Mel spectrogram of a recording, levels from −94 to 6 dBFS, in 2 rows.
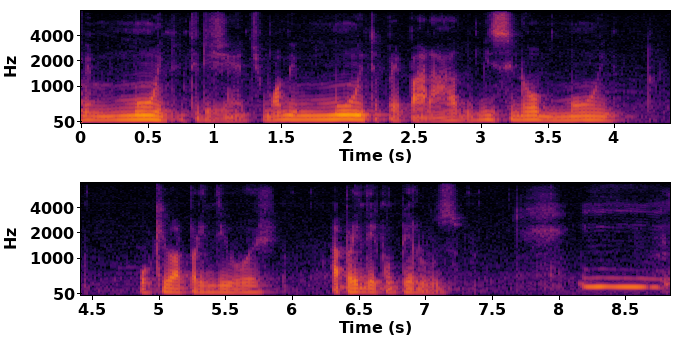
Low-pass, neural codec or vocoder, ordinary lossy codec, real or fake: none; none; none; real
